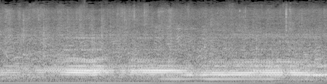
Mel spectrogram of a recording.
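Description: Long wooden wind instrument played live: sustained notes that shift in pitch, swelling about a second in, with a lower held note joining about two seconds in.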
